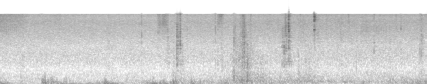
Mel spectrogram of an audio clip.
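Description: Uneven low rumble of wind on the microphone, with a handful of sharp clicks and knocks of camp gear being handled in the second half.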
